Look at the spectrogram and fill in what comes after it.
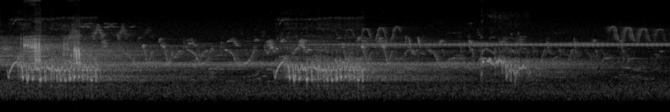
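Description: Several birds singing and chirping together, one repeating the same short trilled phrase three times. A steady high whine runs beneath them through the second half.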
